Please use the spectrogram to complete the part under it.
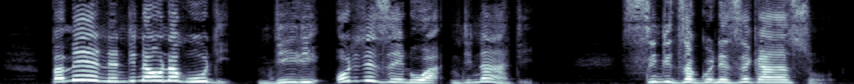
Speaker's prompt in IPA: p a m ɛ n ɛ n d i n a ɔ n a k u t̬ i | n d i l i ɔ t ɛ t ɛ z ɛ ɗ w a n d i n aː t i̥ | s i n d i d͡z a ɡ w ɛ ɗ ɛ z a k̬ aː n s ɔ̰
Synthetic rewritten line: p a m ɛ n ɛ n d i n a ɔ n a k u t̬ i | n d i l i ɔ t ɛ t ɛ z ɛ ɗ w a n d i n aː t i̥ | s i n d i d͡z a ɡ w ɛ ɗ ɛ z ɛ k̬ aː n s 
